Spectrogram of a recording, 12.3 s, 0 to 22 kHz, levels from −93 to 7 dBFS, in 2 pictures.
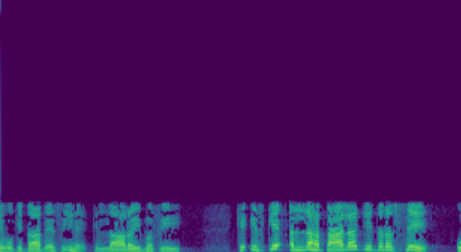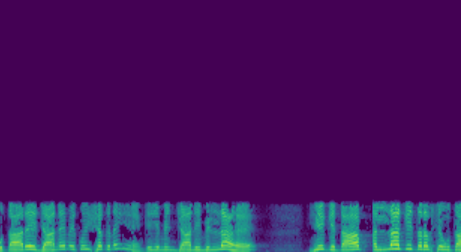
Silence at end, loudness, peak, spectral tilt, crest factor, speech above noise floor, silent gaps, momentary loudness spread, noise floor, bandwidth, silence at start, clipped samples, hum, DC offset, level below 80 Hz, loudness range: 0 s; -18 LUFS; 0 dBFS; -2 dB/octave; 18 dB; 46 dB; none; 13 LU; -64 dBFS; 4.6 kHz; 0 s; under 0.1%; none; under 0.1%; -62 dBFS; 6 LU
